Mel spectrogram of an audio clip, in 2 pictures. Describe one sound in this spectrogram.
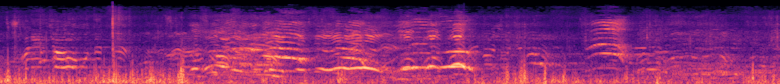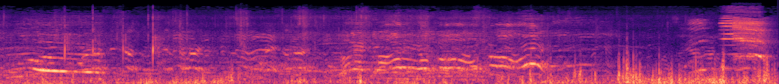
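Young women players shout to each other across an open outdoor pitch.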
